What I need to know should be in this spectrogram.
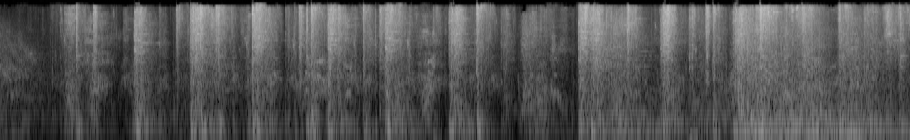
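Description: Game weapons fire and blasts crackle in a fierce fight.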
